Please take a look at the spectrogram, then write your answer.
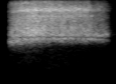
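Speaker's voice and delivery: a soft unvoiced shh; whispered shush. Cassie hushing narrator during morph, whispered shush. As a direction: hush someone quietly. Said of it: "to say, "Shh".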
